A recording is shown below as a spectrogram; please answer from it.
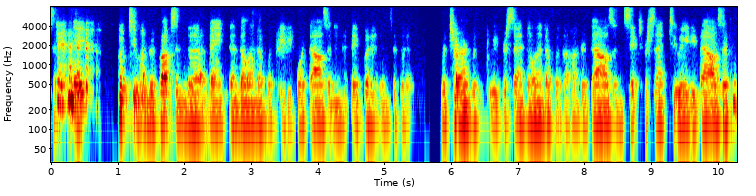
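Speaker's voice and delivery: very low, very quiet, flat droning monotone. Showing how a presenter without inflection sounds, monotone delivery. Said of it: "Do you talk about compound interest like this?".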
